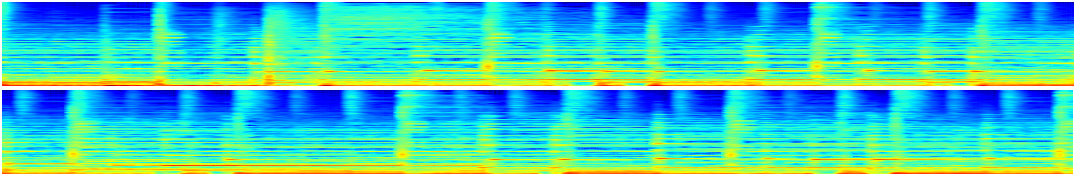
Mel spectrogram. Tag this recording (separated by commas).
Music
